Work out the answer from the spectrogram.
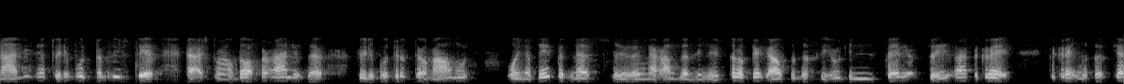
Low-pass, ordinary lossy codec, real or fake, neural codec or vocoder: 3.6 kHz; MP3, 24 kbps; fake; autoencoder, 22.05 kHz, a latent of 192 numbers a frame, VITS, trained on one speaker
